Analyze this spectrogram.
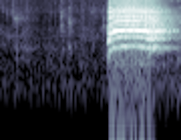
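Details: A pet Amazon parrot, sitting on a bag of popcorn indoors while being petted, gives one loud, harsh squawk about half a second long, rich in high harmonics, after a near-silent start.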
